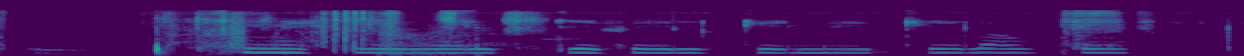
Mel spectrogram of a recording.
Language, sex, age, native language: Icelandic, male, 8, Icelandic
